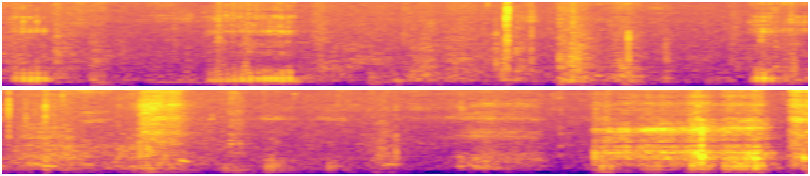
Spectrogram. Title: Snoring bulldog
